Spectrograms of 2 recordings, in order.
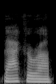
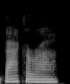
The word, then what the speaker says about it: Baccarat: An enjoyable reality you require to find out about Baccarat besides that the T is silent, of course, it's obvious, Baccarat dash is likewise the truth that the word means absolutely no or nothing.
